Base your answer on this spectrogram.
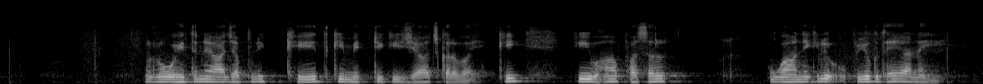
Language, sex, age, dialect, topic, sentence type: Hindi, male, 18-24, Hindustani Malvi Khadi Boli, agriculture, statement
